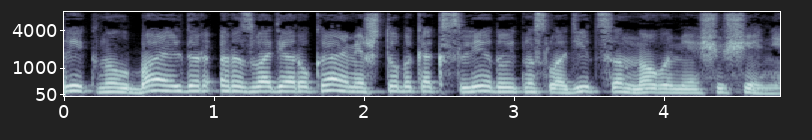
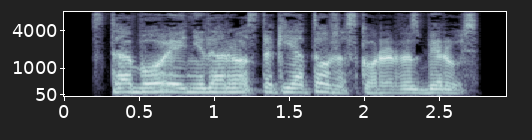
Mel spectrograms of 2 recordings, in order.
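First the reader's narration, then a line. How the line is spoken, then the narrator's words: Malicious smirk. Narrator (Russian): Злобно усмехнулся Бальдр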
